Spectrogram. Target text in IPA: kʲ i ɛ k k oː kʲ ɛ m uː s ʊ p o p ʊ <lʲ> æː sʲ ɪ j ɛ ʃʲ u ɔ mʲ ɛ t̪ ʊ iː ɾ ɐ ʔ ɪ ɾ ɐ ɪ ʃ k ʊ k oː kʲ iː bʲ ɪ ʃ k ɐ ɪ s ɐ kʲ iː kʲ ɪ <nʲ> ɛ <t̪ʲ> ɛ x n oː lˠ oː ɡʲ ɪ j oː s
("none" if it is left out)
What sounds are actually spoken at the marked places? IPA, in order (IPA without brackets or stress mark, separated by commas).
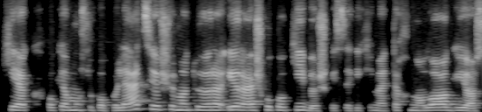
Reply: lʲ, mʲ, t̪ʲ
